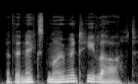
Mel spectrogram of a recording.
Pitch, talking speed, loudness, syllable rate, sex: 110 Hz, 260 wpm, -15 LUFS, 6.2 syllables/s, male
